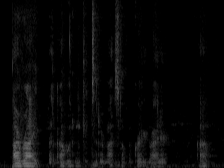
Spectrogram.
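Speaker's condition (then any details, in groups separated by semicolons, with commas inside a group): Cerebral palsy; wheelchair user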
